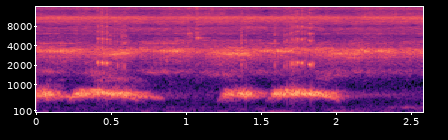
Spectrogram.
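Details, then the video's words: Tekukur, the spotted dove, from a training master recording: a long, soft, wavering coo, a pause, then a short hoot and a longer coo, low and breathy, with a continuous shrill insect-like hum behind. "MASTERAN BUAT BURUNG TEKUKUR SUPAYA GAC0R DAN BERGAIR4H"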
